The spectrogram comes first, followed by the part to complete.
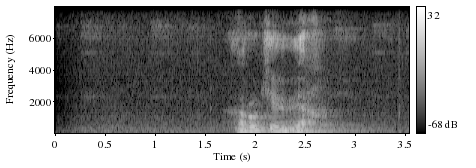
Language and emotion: Russian, neutral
